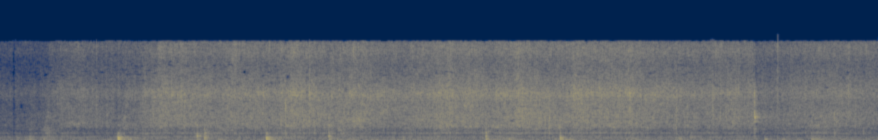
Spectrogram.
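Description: Onions and spices sizzling in hot ghee in a metal pressure cooker, the sizzle swelling as stirring starts. A wooden spatula stirs them, knocking and scraping against the pot about once a second.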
